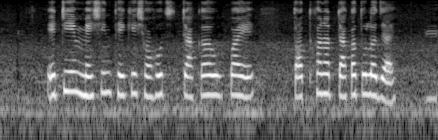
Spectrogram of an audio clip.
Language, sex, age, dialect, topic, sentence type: Bengali, female, 25-30, Standard Colloquial, banking, statement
